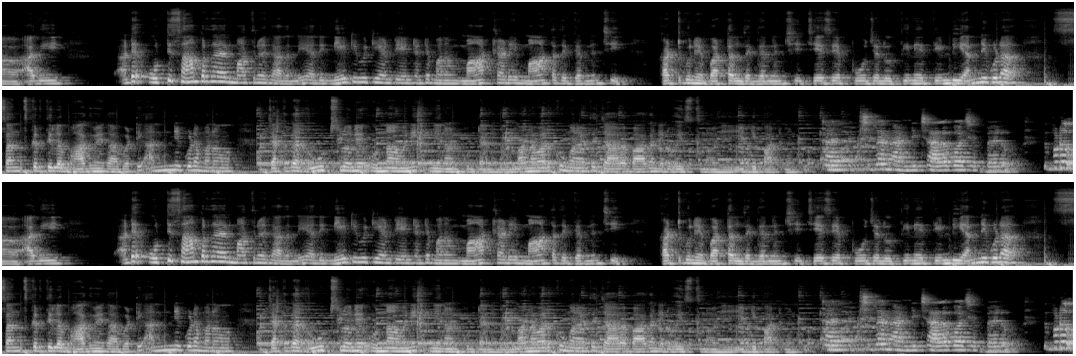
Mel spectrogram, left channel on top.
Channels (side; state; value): both; identical; correlation 1.00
